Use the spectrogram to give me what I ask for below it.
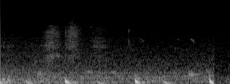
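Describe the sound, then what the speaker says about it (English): Heartbeat sound effect from the 1995 movie Friday: three low thumping beats, evenly paced and close, over a faint background hum with no talk. "You're supposed to hear your heartbeat zoned out?"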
